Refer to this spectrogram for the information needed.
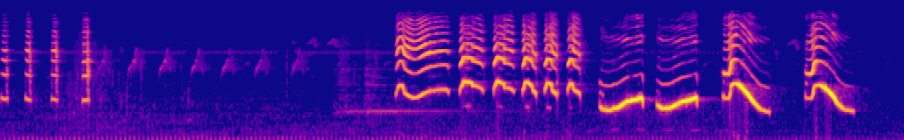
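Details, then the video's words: White-cheeked laughingthrush song used to train young birds toward a wild-style voice: a few sharp notes and faint chatter first, then a loud burst of rapid arched whistles, drawn-out upslurs and falling slurs. "Khướu bạc má Hót Đảo Giọng kích bổi cực nhạy/Luyện khướu bạc má hót giọng chuẩn rừng"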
